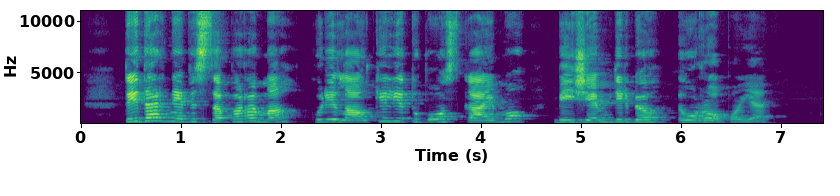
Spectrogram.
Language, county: Lithuanian, Kaunas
